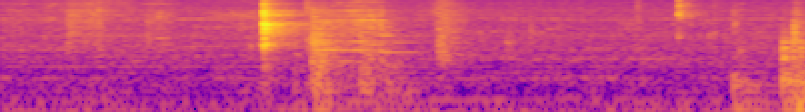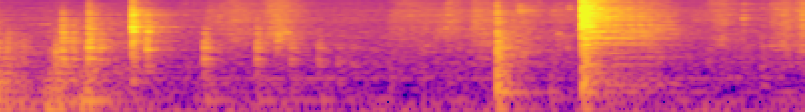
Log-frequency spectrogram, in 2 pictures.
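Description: Cookware clinks and knocks as a glass lid is set onto a non-stick frying pan: a knock about a second in, a cluster of clatters around the middle, and two sharp clicks near the end, the last one the loudest.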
